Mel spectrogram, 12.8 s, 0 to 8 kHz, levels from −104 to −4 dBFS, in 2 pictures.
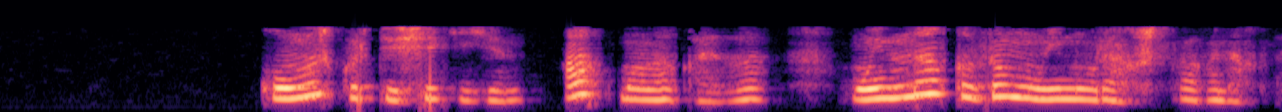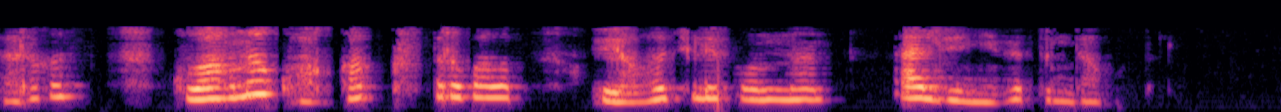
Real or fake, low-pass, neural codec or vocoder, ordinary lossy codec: real; 7.2 kHz; none; AAC, 16 kbps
